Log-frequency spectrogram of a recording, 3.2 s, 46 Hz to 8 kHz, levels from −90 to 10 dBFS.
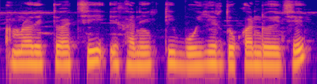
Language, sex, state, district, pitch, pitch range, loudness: Bengali, male, West Bengal, Cooch Behar, 155 Hz, 150-160 Hz, -16 LUFS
